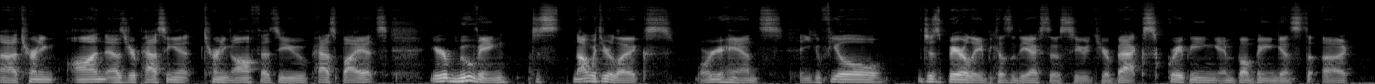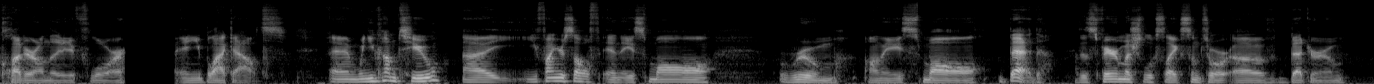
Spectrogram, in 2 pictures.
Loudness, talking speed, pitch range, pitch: -27 LUFS, 160 wpm, 95-115 Hz, 105 Hz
